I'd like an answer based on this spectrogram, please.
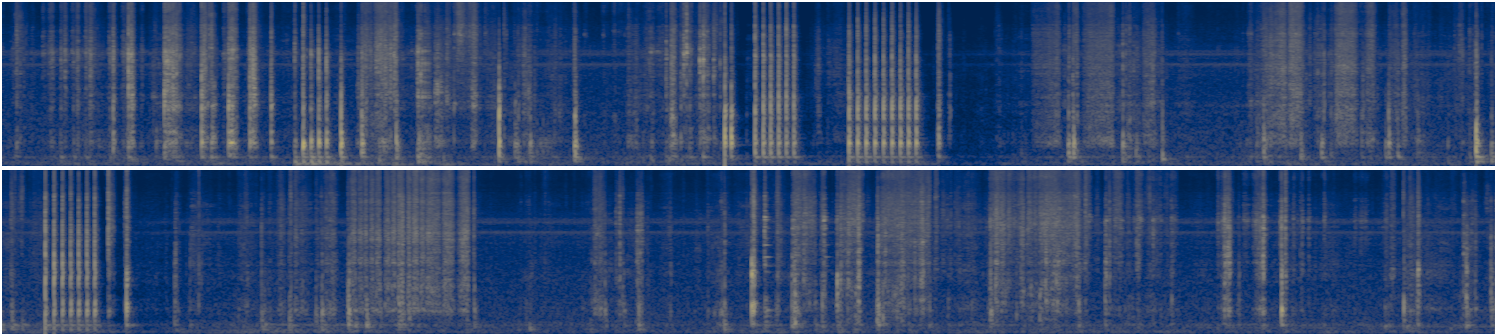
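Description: Hand float scraping and tapping across stiff sand-cement deck mud. It makes gritty strokes broken by sharp clicks, with a fast rattling run of clicks about seven to nine seconds in.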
